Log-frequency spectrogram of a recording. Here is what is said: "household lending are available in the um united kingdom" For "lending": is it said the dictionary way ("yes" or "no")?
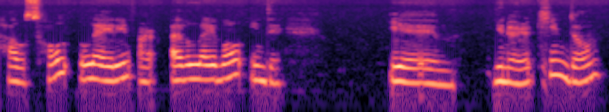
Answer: no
